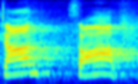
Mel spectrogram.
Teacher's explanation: उच्चारण गले व नाक दोनों से किया जाता है।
